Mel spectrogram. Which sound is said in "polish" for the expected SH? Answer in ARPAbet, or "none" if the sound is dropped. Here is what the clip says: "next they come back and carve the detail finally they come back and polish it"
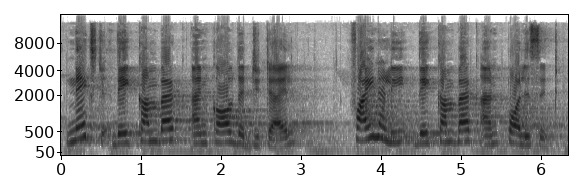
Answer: S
